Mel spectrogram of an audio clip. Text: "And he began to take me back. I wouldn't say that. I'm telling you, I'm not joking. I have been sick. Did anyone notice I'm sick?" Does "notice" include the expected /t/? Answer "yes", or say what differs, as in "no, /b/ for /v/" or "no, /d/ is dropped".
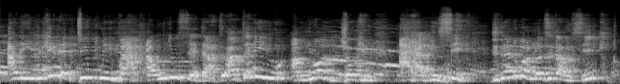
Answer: no, /s/ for /t/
